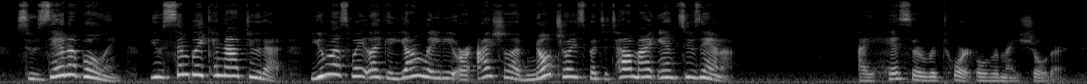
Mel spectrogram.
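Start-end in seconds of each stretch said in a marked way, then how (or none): 0.2-7.4 shrill, loud, angry scolding tone. Narrating a girl calling angrily after her cousin: shrill, angry voice. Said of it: "in a shrill-laced voice with anger".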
